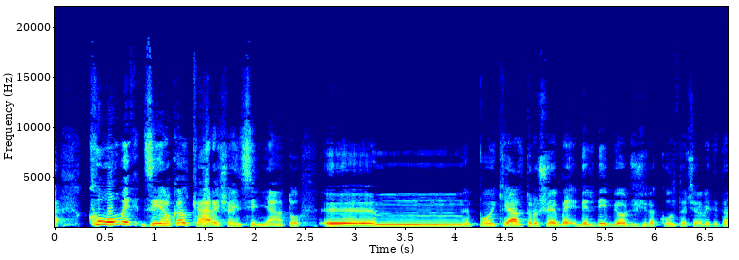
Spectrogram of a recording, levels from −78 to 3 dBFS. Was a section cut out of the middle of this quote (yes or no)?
yes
